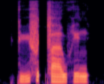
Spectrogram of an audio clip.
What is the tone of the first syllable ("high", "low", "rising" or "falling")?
rising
